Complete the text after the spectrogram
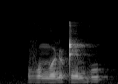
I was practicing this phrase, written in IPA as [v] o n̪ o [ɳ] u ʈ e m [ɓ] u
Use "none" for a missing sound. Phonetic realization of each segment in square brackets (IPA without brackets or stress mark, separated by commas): v, ɳ, b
